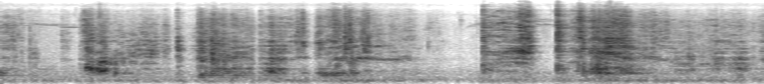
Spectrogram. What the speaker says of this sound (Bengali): পানিটা দিয়ে আবারও চাইলের সাথে মিশিয়ে দেবো নেড়ে চেড়ে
